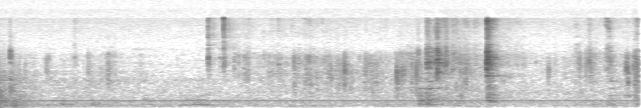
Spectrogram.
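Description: Faint clicks and knocks of a bicycle being handled and lifted onto a car roof rack, with a small cluster about two seconds in and the sharpest knocks a little past four seconds, over a low steady hum.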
